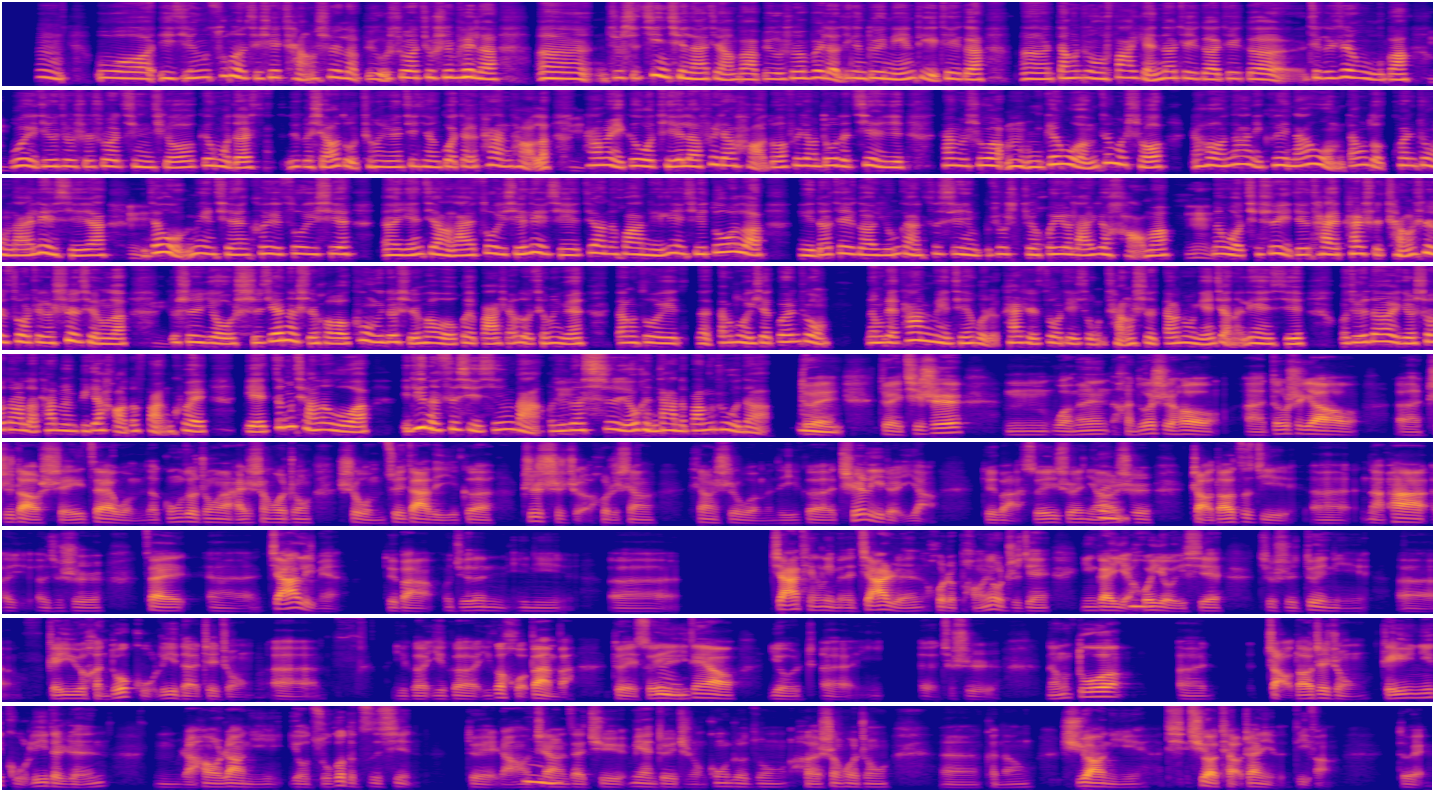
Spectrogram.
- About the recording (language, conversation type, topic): Chinese, advice, 如何才能更好地应对并缓解我在工作中难以控制的压力和焦虑？
- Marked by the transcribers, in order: laughing while speaking: "为了"; in English: "cheerleader"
